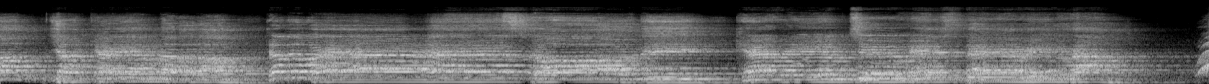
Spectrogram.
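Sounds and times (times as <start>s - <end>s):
men singing in harmony: 0.0s - 11.6s.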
